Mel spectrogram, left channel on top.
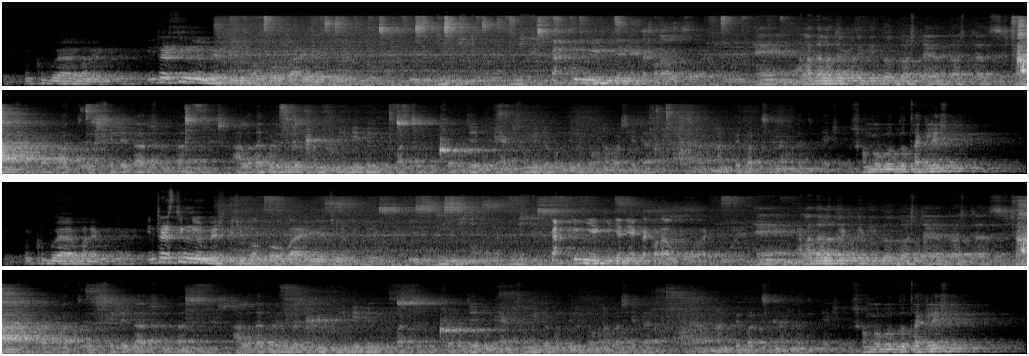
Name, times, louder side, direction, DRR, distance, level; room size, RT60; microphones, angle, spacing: voice 1, 0.2-7.5 7.9-8.4 18.0-18.1, right 1 dB, 65° right, 3 dB, 2.8 m, -28 dB
sound 1, 2.1-18.2, left 3 dB, 50° left, 4.2 m, -32 dB
voice 2, 4.3-5.5 7.5-16.8 17.1-19.7, equal, 10° left, 1 dB, 5.0 m, -30 dB
24.0 x 23.5 x 8.5 m, 2.1 s
head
